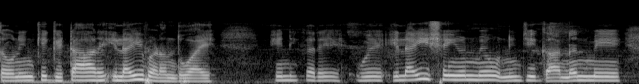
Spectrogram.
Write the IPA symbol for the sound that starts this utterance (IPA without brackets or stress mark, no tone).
t̪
